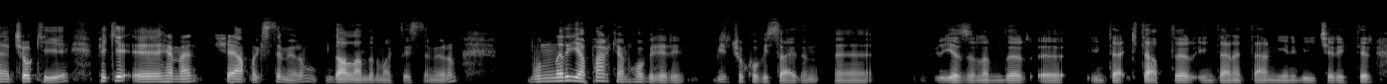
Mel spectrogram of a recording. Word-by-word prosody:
Çok 145 - +4
iyi. 320 +6 +1 0.3
Peki, 365 - +5
eee, 125 0 +5
hemen 135 0 +2
şey 130 - +2
yapmak 115 -2 +2
istemiyorum, 125 +3 -4 0.2
dallandırmak 105 -3 +3
da - - -5
istemiyorum. 100 0 -7 0.7
Bunları 150 +8 +4
yaparken 160 -6 +4
hobileri, 100 -6 -3 0.3
birçok 115 -1 -6
hobi 105 0 -2
saydın, 100 +3 -2 0.2
eee, 95 0 -4 0.7
yazılımdır, 95 -1 0 0.2
ııı, 95 0 +1 0.3
inte 100 -1 -1
kitaptır, 100 -2 +1
internetten 95 +1 -2
yeni 95 0 -7
bir 95 - -5
içeriktir, 95 +2 -1
105 Hz, 110 wpm, -27 LUFS, 95-125 Hz, 0.7 s, Peki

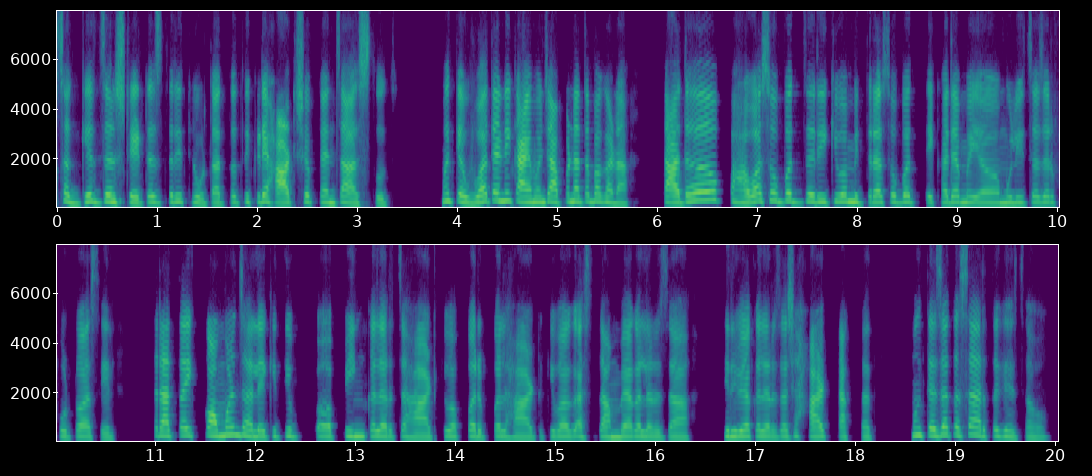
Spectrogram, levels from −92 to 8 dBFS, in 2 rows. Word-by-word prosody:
सगळेच 265 - 0
जण 280 -1 +5
स्टेटस 240 -2 0
जरी 275 0 0
ठेवतात, 210 -3 -1
तर - - -3
तिकडे 265 +1 +1
हार्ट 215 +1 +6
शेप 270 -2 -2
त्यांचा 240 0 +1
असतोच. 200 0 -2 0.6
मग 300 - +2
तेव्हा 250 0 +3
त्यांनी 315 -1 +4
काय, 260 -3 +8
म्हणजे 255 +2 +2
आपण 275 +1 +3
आता 275 +1 +1
बघा 260 -3 0
ना, 200 -2 0 0.4
साधं 295 +9 +6
भावासोबत 275 +2 +1
जरी 275 -2 +1
किंवा 280 0 0
मित्रासोबत 255 0 0
एखाद्या 235 +1 -1
मय 220 -3 -1
मुलीचा 230 +1 -3
जर 235 0 -3
फोटो 230 -1 -5
असेल, 210 -3 -3 0.4
तर 280 - -3
आता 275 +2 +4
एक 290 - +2
कॉमन 290 +2 +3
झालंय, 245 -5 +1
की 250 - -7
ती 270 - -2 0.3
अ, 230 -1 -1
पिंक 245 -1 0
कलरचा 235 -1 -1
हार्ट, 200 -1 0
किंवा 230 -1 -3
पर्पल 225 -1 -3
हार्ट, 195 +1 -1
किंवा 225 0 -1
गस्त 220 0 -5
जांभळ्या 220 0 +1
कलरचा, 210 -3 -2 0.4
हिरव्या 235 -1 +2
कलरचा 225 -1 -2
असे 240 +3 -5
हार्ट 225 0 +3
टाकतात, 210 -1 -5 0.4
मग 290 - +2
त्याचा 290 +1 +2
कसा 305 +2 +1
अर्थ 260 -3 -3
घ्यायचा 210 -5 -6
हो? 190 0 -8
235 Hz, 180 wpm, -22 LUFS, 220-270 Hz, 0.6 s, काय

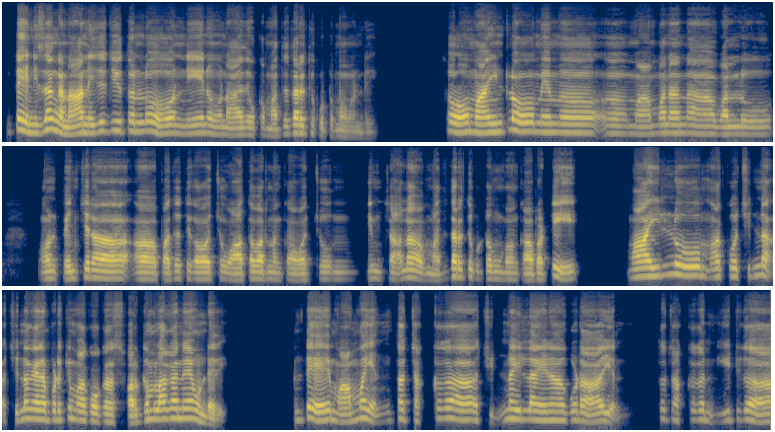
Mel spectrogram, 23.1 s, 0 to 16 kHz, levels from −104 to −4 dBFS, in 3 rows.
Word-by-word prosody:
అంటే 245 - +8
నిజంగా. 240 +7 +6
నా - - +6
నిజ 170 - -3
జీవితంలో 210 -1 -2 0.4
నేను 170 +1 0 0.2
నాది 135 +1 -3
ఒక 135 - -16
మధ్యతరగతి 165 +5 0
కుటుంబం 115 -2 -14
అండి. 95 0 -24 0.8
సో, 200 - +1 0.2
మా 180 - +7
ఇంట్లో 230 +4 0 0.2
మేము 185 -1 -3 0.5
ఆహ్, 160 -1 -8
మా 150 - -5
అమ్మ-నాన్న 170 +1 -3 0.3
వాళ్ళు 150 0 -4 0.7
వాళ్ళు 145 0 -3
పెంచిన 145 +4 -1 0.5
ఆహ్, 130 -1 +4
పద్ధతి 145 +3 -5
కావచ్చు, 130 +1 -1
వాతావరణం 135 +1 -1
కావచ్చు. 120 +3 -7 0.4
మేము 145 0 -10
చాలా 165 - 0 0.2
మధ్యతరగతి 170 +10 -1
కుటుంబం 135 -3 -8
కాబట్టి 125 +2 0 0.7
మా 175 - +5 0.2
ఇల్లు 225 +2 -2 0.3
మాకు 175 +1 -4
చిన్న 195 +3 -4 0.2
చిన్నగైనప్పటికి 200 +1 +2
మాకు 180 -1 +2
ఒక 160 - -1
స్వర్గం 145 +9 0
లాగానే 225 +1 +3
ఉండేది. 370 - -3 0.7
అంటే 185 +6 +1 0.2
మా - - +1
అమ్మ 205 +7 -2
ఎంత 170 +6 -18 0.2
చక్కగా 225 0 -3 0.3
చిన్న 260 -8 -15
ఇల్లయినా 190 -2 +1 0.2
కూడా 185 -2 +1 0.3
ఎంత 145 +8 -34
చక్కగా 195 +2 -9
నీట్‌గా 190 +3 -3
170 Hz, 135 wpm, -23 LUFS, 140-200 Hz, 0.8 s, అంటే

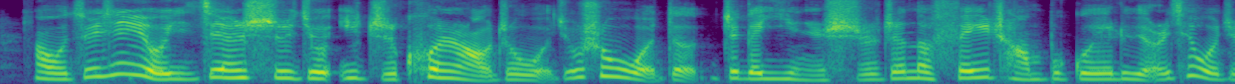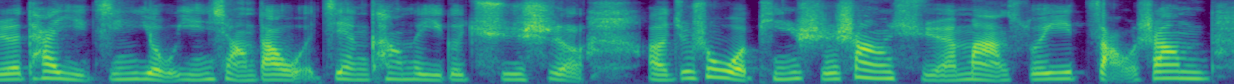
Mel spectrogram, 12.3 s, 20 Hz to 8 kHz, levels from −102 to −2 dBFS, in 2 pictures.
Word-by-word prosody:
啊， 225 -3 +1
我 205 - +1
最 280 +9 -2
近 370 +2 +2
有 265 - +6
一 205 0 -1
件 260 +3 +5
事 250 -1 +6
就 230 0 +4
一 245 - -4
直 200 -3 0
困 280 +5 +3
扰 220 -9 +3
着 190 +2 -5
我， 175 -2 -4
就 245 +4 -4
是 295 - 0
我 290 -3 +2
的 - - -5
这 240 - +3
个 220 -2 0
饮 210 -5 -4
食 185 +2 +2
真 230 +4 -2
的 235 - +1
非 250 +5 +2
常 200 -7 -2
不 215 +2 -8
规 205 0 -2
律， 205 -1 -4
而 195 +3 -3
且 330 - -1
我 - - 0
觉 190 0 -7
得 200 - +1
它 230 +3 0
已 200 -5 -7
经 200 +4 -3
有 210 - -3
影 190 +2 -9
响 160 -5 0
到 185 +1 +3
我 175 - -6
健 205 -4 -2
康 205 +3 -4
的 - - -8
一 180 -2 -6
个 185 - -9
趋 195 +1 -2
势 195 +1 +3
了。 190 - -5 0.3
呃， 180 - -2
就 235 - -5
是 265 - -3
我 265 - +3
平 210 +2 -8
时 210 -2 0
上 235 +1 +3
学 170 -6 -3
嘛， 195 0 +1
所 200 +2 -7
以 220 +2 -2
早 225 - -1
上， 235 -1 +1
210 Hz, 310 characters per minute, -20 LUFS, 195-240 Hz, 0.3 s, 有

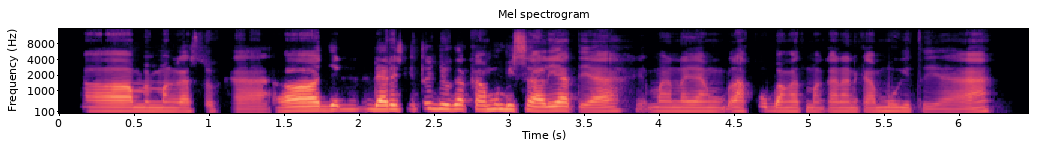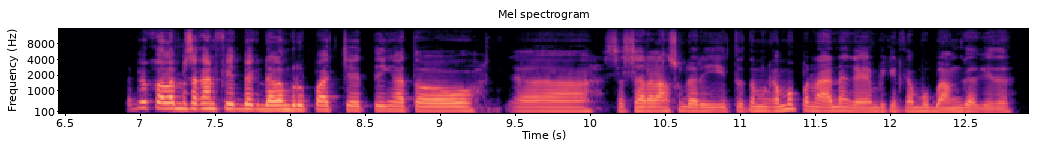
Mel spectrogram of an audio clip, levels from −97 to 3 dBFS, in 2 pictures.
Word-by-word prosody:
Oh, 150 -1 +1
memang 135 -1 -5
enggak 130 0 -6
suka. 115 -2 -12
Oh, 160 +5 +6
jadi 190 +2 -1
dari 195 -1 +5
situ 200 +4 -6
juga 210 -2 +2
kamu 200 +1 0
bisa 195 -3 +2
lihat 170 +2 +3
ya, 145 +3 -3
kayak, - - -20
mana 145 0 -9
yang 140 0 -5
laku 150 +2 -6
banget 140 -2 -5
makanan 135 -1 -9
kamu, 135 +2 -7
gitu 120 -2 -17
ya? 120 +7 -6 0.6
Tapi, 270 - -2
kalau 245 -2 +6
misalkan 235 0 +4
feedback 220 -2 +3
dalam 195 0 +8
berupa 195 -1 +3
chatting 180 -1 -2
atau, 160 -1 +2 0.2
eee, 145 -1 -3
secara 155 0 -2
langsung 155 +2 -4
dari, 145 -1 -1
itu, 150 +1 -8
teman, 165 0 -3
kamu 165 +7 0
pernah 175 -8 -1
ada 155 - -1
enggak 135 -5 -2
yang 130 - -3
bikin 145 +1 -9
kamu 140 0 -4
bangga, 130 +2 -1
gitu? 120 0 -6
150 Hz, 210 wpm, -24 LUFS, 140-190 Hz, 0.6 s, dalam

